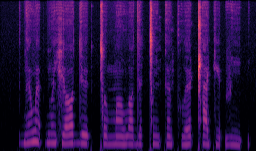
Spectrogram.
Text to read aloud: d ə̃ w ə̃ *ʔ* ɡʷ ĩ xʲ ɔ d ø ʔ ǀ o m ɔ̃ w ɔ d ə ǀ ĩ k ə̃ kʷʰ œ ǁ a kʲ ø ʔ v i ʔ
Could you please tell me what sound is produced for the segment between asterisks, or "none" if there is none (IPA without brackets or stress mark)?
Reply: ʔ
